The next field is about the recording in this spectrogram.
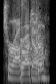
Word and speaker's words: churrasco: Churrasco? It's like a churro and a Costco. – Churrasco.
